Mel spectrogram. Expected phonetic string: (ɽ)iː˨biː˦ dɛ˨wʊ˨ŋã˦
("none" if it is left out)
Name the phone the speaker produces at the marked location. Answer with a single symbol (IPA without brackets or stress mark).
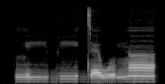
l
